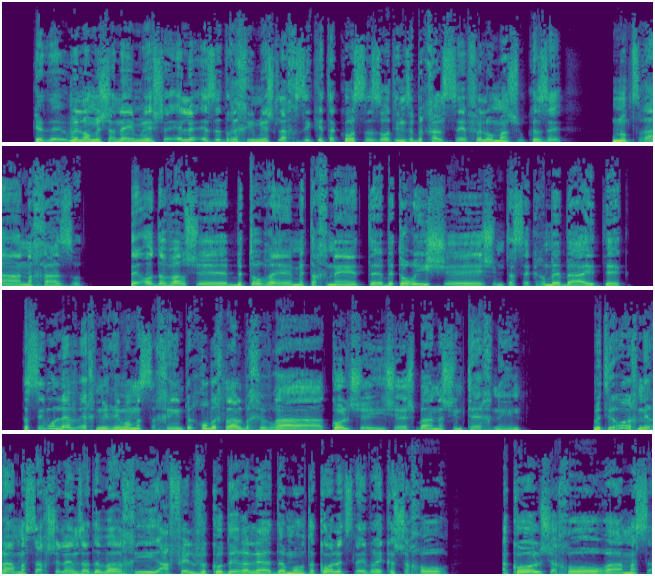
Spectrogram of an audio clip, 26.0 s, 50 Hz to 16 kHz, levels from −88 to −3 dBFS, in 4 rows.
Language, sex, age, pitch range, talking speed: Hebrew, male, 20-39, 110-160 Hz, 145 wpm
